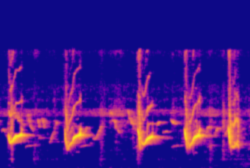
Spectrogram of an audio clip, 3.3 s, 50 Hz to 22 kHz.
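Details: Five loud, sharp chirps from an olive-backed sunbird, part of a full 'isian' shot sequence meant for imitation by competition birds; each note swoops down then flicks up, spaced roughly every 0.6 seconds.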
